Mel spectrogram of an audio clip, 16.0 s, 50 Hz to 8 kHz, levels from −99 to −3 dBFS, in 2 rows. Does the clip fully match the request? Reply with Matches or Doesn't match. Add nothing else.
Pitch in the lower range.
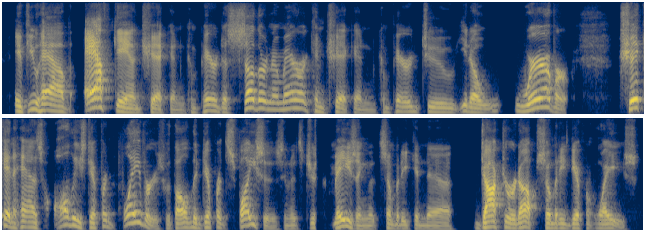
Matches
